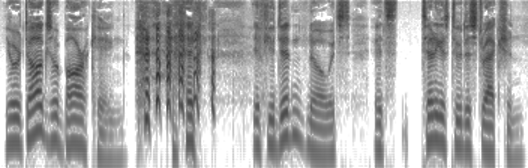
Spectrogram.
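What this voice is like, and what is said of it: Creepy, frightening faceless character voice. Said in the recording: “voiced by a faceless person, and they talk like this ... that voice you're doing there is actually frightening me a bit”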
